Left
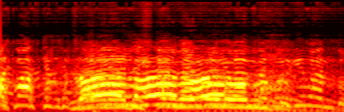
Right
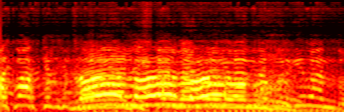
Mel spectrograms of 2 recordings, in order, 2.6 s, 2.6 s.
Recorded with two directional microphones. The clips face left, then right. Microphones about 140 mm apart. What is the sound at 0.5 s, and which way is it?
Speech, 25° left (ahead or behind).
